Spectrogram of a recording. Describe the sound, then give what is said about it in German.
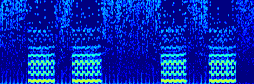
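A telephone rings for an incoming call in two double-ring bursts, four short, bright electronic tones in pairs with a pause between the pairs, over a faint low background hum. “Frau Meier bekommt einen Anruf.”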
